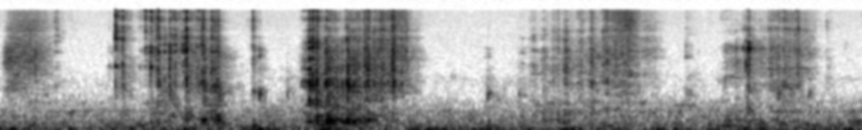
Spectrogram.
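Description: Faint scattered clicks and scratching, with a short rustle about a second and a half in.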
